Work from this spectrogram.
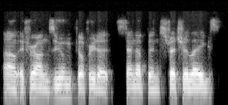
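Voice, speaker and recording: Man, young adult, computing instructor, casual rambling lecture, lots of ums, slightly hoarse, mellow tone, dull lo-fi sound. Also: on the low side, level tone, normal speed, no room sound. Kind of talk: live online class lecture. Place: classroom with a Zoom audience.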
